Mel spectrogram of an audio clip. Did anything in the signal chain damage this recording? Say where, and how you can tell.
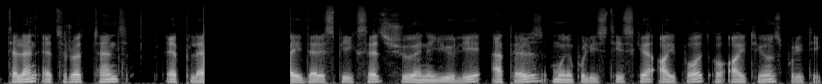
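Yes. An audio dropout to a faint residue runs from 2.04 to 2.91 s, about 0.87 s. The speech cuts abruptly to mains hum around 55 dB down and returns just as sharply. This is likely an intermittent analogue connection leaving the input open.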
